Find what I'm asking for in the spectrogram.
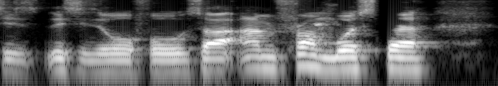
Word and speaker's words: Worcester: You're not far off. So it's Worcester. – Okay. – I mean, that one gets butchered all the time. It's Worcester, Worcester, Worcester, all sorts, but you weren't far off.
